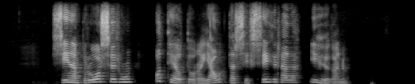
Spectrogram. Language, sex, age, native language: Icelandic, female, 60-69, Icelandic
